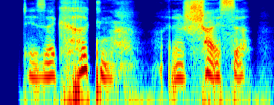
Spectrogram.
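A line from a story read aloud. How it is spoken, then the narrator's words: Cursing quietly. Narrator (German): fluchte Tepp leise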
